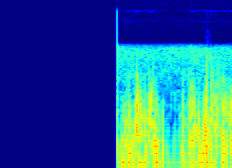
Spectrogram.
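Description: Dead silence for about the first second, then wind buffeting the microphone cuts in suddenly and loudly, a heavy low rumble.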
